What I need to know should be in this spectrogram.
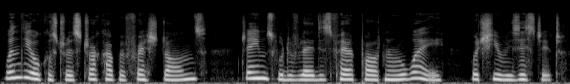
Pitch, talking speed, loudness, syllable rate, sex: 230 Hz, 200 wpm, -17 LUFS, 5.4 syllables/s, female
